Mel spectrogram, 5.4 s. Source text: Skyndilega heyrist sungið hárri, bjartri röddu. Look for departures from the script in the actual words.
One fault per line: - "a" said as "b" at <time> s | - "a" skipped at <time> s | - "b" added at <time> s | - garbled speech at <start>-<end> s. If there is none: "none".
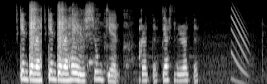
- "skyndilega" added at 0.9 s
- "hárri" said as "röddu" at 2.9 s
